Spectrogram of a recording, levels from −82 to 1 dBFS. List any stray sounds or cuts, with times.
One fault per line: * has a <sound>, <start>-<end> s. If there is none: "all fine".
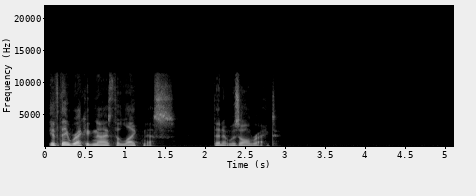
all fine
